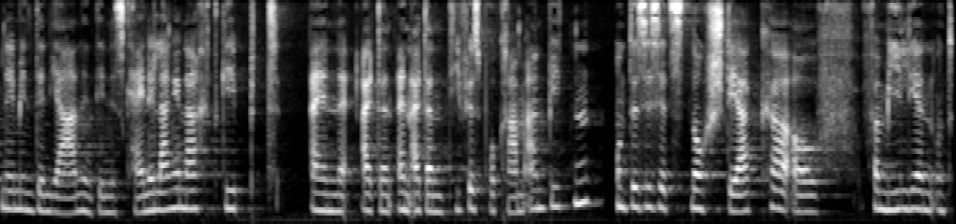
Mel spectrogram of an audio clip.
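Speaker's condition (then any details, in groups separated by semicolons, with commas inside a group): No condition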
